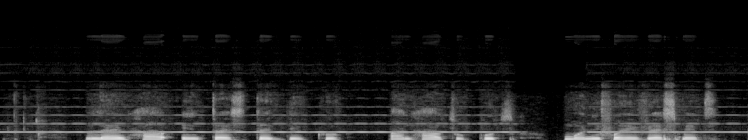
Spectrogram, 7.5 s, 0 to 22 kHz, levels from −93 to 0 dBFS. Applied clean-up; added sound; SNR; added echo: none; Wind instrument, woodwind instrument; 17 dB; none.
